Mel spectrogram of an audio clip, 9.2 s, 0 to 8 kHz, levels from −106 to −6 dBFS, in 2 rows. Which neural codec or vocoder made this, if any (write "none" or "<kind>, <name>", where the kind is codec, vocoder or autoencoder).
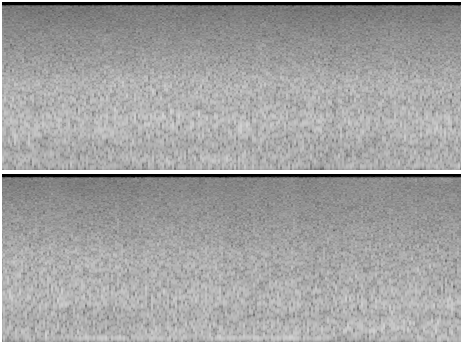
codec, DAC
